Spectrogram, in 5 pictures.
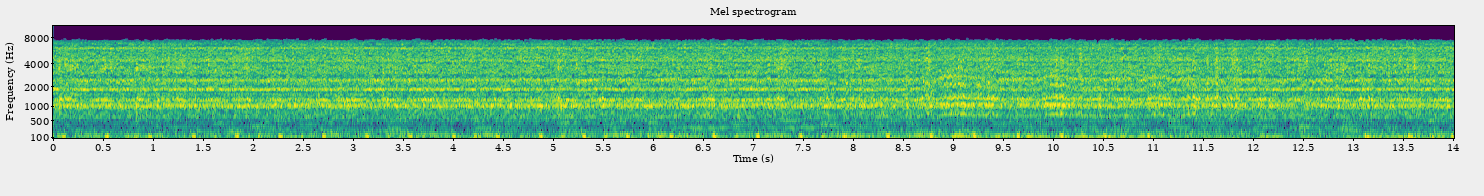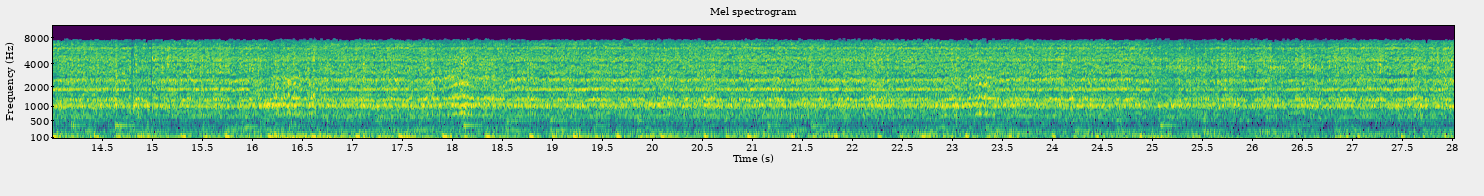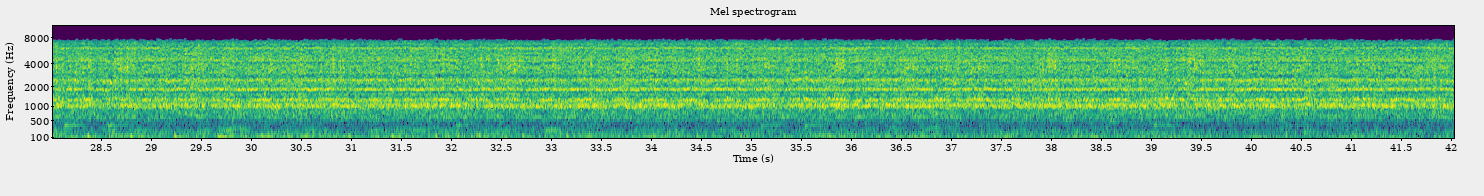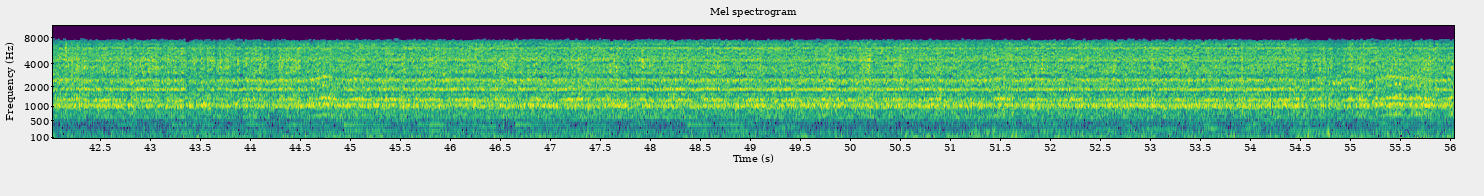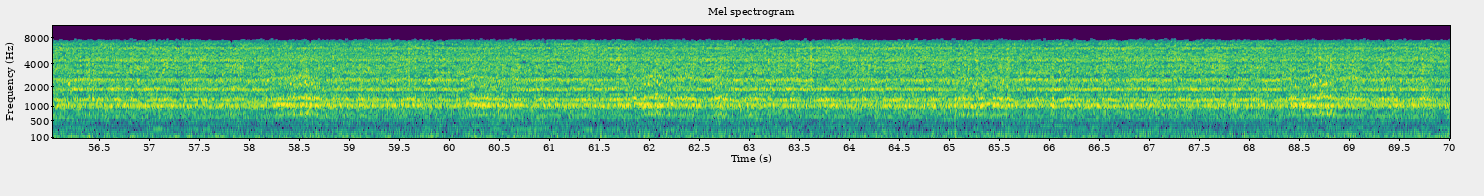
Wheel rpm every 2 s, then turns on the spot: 160, 160, 160, 160, 160, 160, 160, 160, 160, 160, 160, 160, 170, 160, 170, 160, 160, 160, 160, 160, 160, 160, 160, 160, 160, 160, 160, 160, 160, 160, 160, 170, 160, 160, 160.
none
